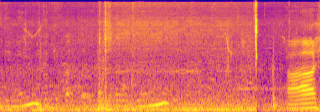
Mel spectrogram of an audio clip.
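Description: Car engine and road rumble heard from inside a moving car, steady and low throughout, with short voice sounds over it and a voice with a wavering pitch near the end.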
